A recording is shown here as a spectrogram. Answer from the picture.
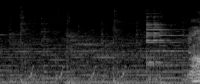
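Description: Online slot game's background music during a free spin as the reels spin and stop, with a short bright effect sound about one and a half seconds in.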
